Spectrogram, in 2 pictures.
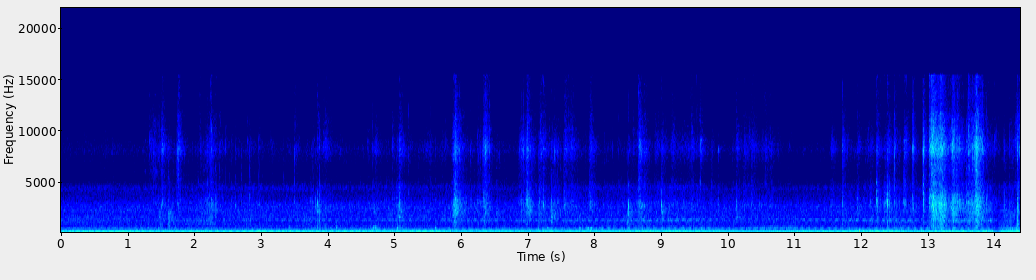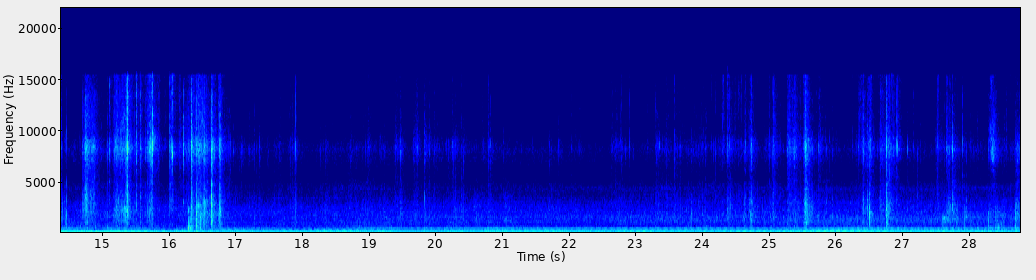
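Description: A steady low hum throughout, with scattered rustling and light clicks over it, busiest about halfway through: a kitten moving on a plastic sheet and batting at the balls of a plastic ball-track tower toy.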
